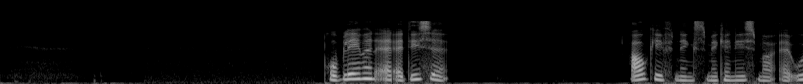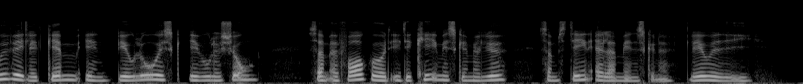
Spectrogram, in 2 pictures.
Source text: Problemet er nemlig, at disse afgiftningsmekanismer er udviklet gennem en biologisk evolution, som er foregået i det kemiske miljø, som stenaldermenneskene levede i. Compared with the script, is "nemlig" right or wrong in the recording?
wrong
